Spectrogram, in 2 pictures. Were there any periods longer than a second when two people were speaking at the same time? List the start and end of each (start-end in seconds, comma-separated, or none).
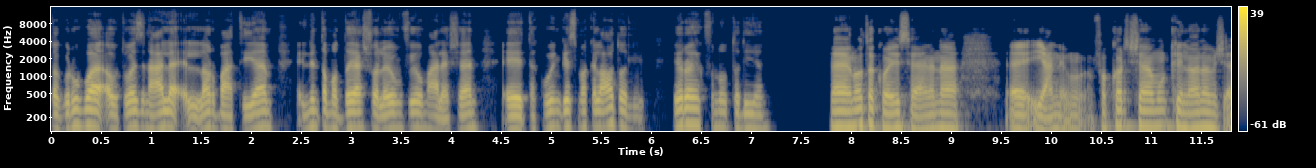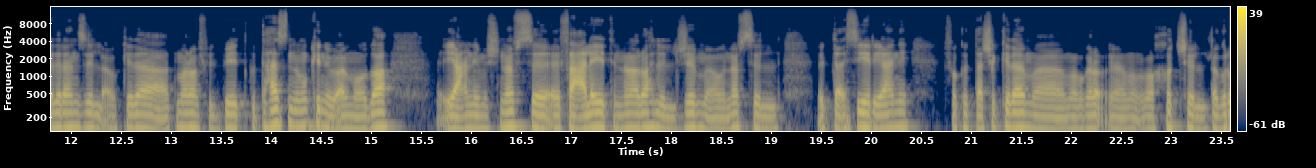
none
